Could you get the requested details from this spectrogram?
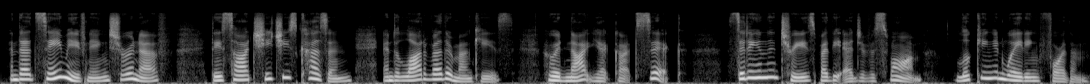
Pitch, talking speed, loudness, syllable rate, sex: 200 Hz, 210 wpm, -17 LUFS, 5.3 syllables/s, female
